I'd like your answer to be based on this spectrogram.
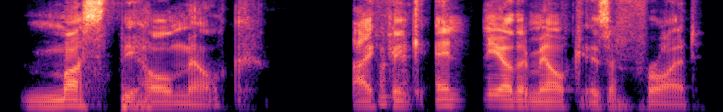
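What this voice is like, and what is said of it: Brooklyn accent. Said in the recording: “the Brooklyn accent”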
